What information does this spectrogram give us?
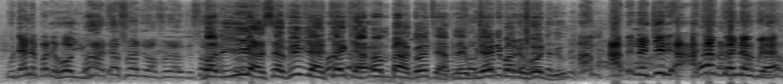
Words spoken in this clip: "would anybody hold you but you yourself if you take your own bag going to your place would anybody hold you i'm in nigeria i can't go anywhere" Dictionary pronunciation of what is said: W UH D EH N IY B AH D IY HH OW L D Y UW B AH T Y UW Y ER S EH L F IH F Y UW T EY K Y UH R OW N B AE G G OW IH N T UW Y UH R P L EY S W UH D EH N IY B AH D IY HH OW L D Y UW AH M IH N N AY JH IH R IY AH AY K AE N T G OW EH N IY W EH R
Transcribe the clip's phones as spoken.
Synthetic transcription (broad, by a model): W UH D EH N IY B AH D IY HH OW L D Y UW B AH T Y UW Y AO S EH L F IH F Y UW T EY K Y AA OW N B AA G G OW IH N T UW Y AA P L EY W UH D EH N IY B AH D IY HH OW L D Y UW AH M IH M N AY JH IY R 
